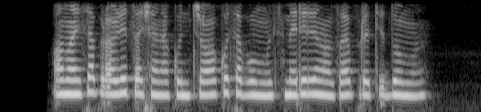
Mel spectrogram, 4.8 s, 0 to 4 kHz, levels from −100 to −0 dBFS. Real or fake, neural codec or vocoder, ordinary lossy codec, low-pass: real; none; Opus, 64 kbps; 3.6 kHz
